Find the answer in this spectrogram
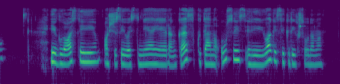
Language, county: Lithuanian, Telšiai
